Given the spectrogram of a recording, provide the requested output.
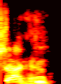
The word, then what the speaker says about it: Shakti: It's pronounced Shakti.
